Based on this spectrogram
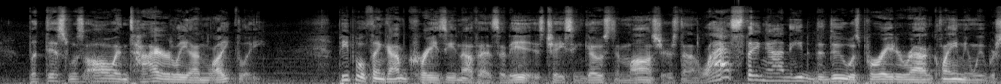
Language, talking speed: English, 190 wpm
